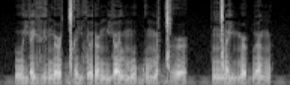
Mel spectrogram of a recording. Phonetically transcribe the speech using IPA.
u j ɛ vʲ o ŋ ɾ ə˞ ɡ͡ǀ ɛ j l ɵ ɾ ə˞ ŋ j œ l m u b u m œ ɡ͡ǀ ə˞ | ŋ͡ǀ ɛ j m ə˞ b œ ŋ

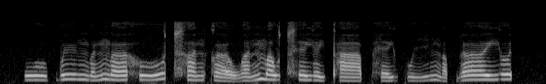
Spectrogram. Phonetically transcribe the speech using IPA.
w uː˨ p̚ w yː˧ ŋ ɵ˨˥ n ŋ œː˨˧ h uː˨˥ t͡sʰ ɐ˨˧ n k œː˨˩ w ɐ˨˥ n m ɐ˧ w t͡sʰ e˧ j e˨ j pʰ aː˨ p̚ h e˨˧ j kʷ iː˨˥ ŋ ɐ˨ p̚ l œː˥ j ɵ˥ t̚

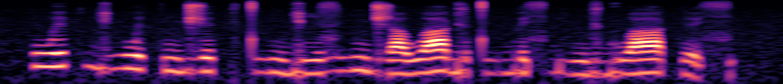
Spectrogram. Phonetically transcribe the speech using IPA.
w ɪ k ɡ i̤ w ɪ k n d͡ʒ ɪ k t i̤ ŋ ɡ i z i̤ n d͡ʒ a w a ɡ ɪ t i̤ b ɪ sʲ ɠ i̤ ŋ ɡ ɪ ɡ w a k ɪ sʲ

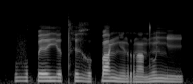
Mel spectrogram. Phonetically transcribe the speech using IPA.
v ʊ˦ k͡p eː˦ j ɪ˦ tʰ ɪ˦ ɣ ʊ˨ k͡p a˦ ŋ ĩ˨ r ã˨ d ũ˦ ɲ i˨

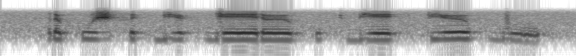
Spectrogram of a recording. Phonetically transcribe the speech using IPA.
ɾ æ kʷ u ʒ θ e k bʲ øː k ɡ eː ɾ øː kʷ æ k bʲ eː k pʲ øː kʷ ɡ u

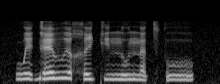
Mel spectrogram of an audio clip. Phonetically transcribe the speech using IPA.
w e ɡ ɛ v ɨ χ i kʲ ɨ n u n ɐ t͡sʼ u

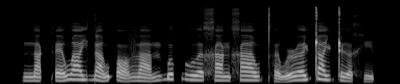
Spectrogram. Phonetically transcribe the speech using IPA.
n a˨˩ k̚ ʔ ɛ˨˩˦ w a˧ j ɗ a˨˩˦ w ʔ ɔ˨˩˨ v aː˨˩˦ m ɓ o˦˥ k̚ ɣ u˧ ə̯ x a˧ ŋ x aː˧ w t̪ʰ ə˨˩˨ w ɹ ə˧˥ j ʈ a˧ j ʈ ɨ˨˩ ə̯ x i˨˩ p̚

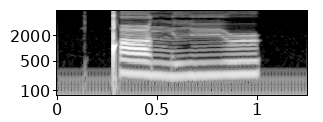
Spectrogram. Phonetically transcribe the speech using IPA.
ǃ ɑ n ɣ y ɹ

